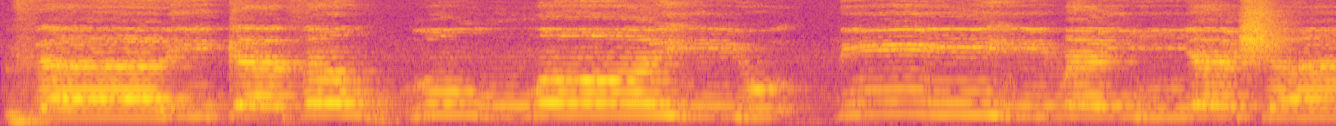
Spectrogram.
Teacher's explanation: huruf za-nya dibaca tipis, tarqiq, lidahnya agak keluar sedikit, fathah dua harokat karena harokatnya tegak.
